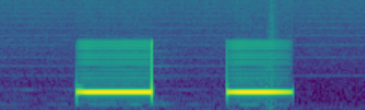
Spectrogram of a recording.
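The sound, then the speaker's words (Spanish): Telephone busy signal after a dropped call: two identical mid-pitched steady beeps, each about half a second long and spaced evenly, with silence between them. “Se cayó la llamada.”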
